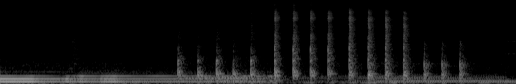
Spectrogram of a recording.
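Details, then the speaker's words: Instrument plugged into amp: sustained bass notes then sharp loud pops crackling in and out; suspected failing pot or cold solder joint rather than a scratchy pot, unconfirmed; electronic crackling and pops in instrument signal. "that's not a scratchy pot you know that is that's a pot going bad or a cold solder you hear going in and out that's not the pot"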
